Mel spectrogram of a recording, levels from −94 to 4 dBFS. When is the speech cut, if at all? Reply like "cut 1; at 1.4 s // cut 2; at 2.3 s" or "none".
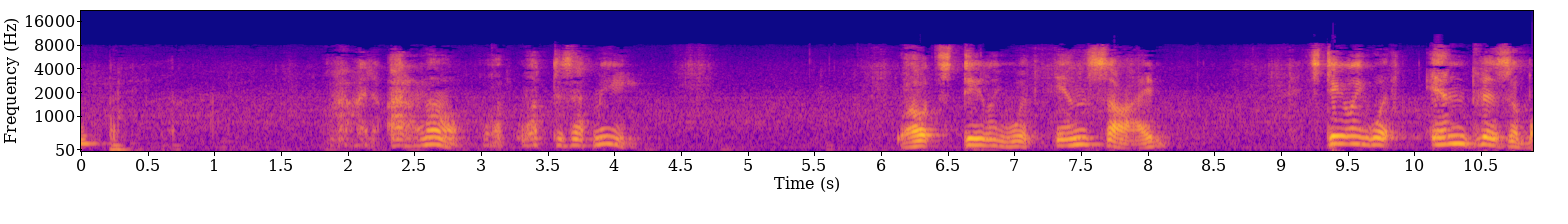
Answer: none

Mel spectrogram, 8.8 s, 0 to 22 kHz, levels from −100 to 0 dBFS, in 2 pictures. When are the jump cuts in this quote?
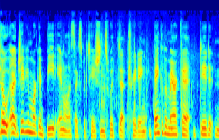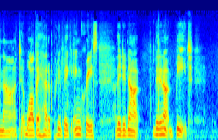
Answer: cut 1; at 6.7 s

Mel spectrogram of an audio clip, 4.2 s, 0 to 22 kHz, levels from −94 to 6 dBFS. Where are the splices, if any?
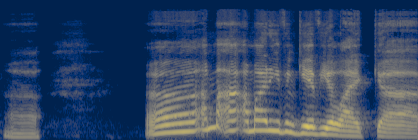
none

